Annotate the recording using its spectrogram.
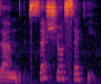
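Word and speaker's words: Sesshō-seki: It's Seshoseki. Sure. Just in case anybody wanted to know.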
